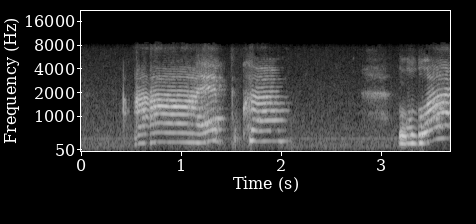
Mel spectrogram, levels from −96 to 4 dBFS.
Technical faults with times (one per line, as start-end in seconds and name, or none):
0.00-3.69 gain pumping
